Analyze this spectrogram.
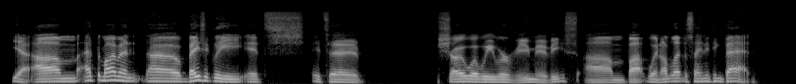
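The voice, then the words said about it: Wisconsin accent. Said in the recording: “I'm from Wisconsin ... you have that accent.”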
